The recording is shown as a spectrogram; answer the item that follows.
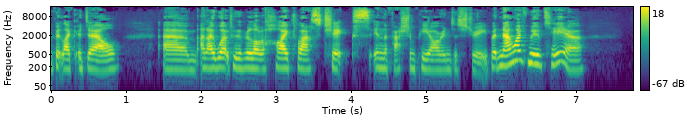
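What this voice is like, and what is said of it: British London accent. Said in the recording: “Sophie with a British accent ... I had a real London accent ... I have a British accent”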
